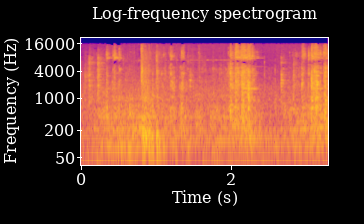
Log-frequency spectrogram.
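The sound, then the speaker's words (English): A mechanical lift raises a wheelchair onto a bus, whirring and grinding steadily, with clanking ratchet-like bursts around the first and last seconds over a continuous low motor hum; no one speaks. “Can we get Shane's wheelchair onto the bus?”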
